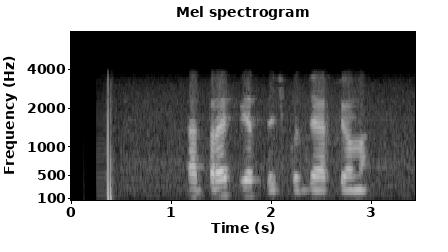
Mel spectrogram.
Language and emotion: Russian, neutral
